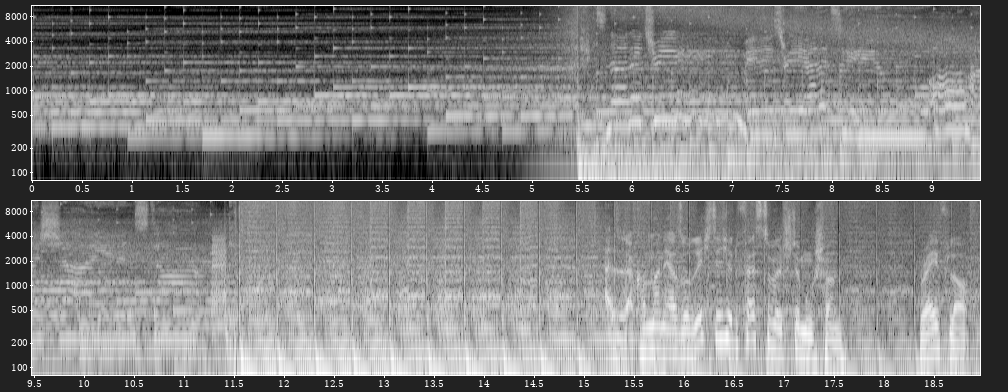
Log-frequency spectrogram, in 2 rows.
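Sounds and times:
pop-dance song with melodic vocals over layered synths: 5.2s - 18.9s
speech: 15.2s - 18.9s.

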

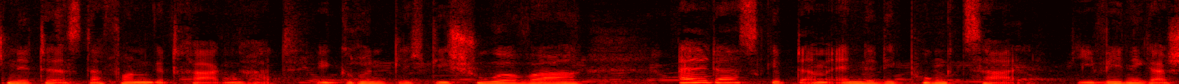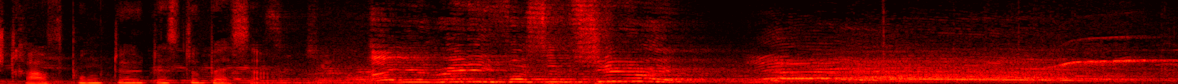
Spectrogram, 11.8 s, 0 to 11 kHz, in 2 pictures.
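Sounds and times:
speech: 0.0s - 9.8s
large stadium crowd cheering and whooping: 7.8s - 11.7s.

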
